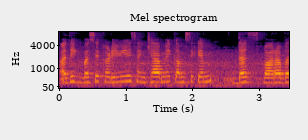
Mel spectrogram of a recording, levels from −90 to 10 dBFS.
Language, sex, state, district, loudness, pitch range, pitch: Hindi, female, Bihar, Supaul, -19 LUFS, 225-245 Hz, 235 Hz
